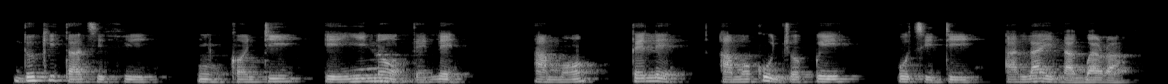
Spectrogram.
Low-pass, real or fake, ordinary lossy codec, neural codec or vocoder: 7.2 kHz; real; Opus, 64 kbps; none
